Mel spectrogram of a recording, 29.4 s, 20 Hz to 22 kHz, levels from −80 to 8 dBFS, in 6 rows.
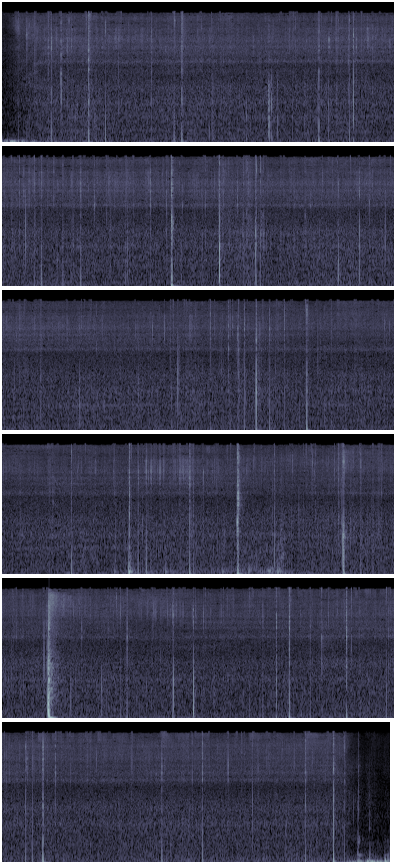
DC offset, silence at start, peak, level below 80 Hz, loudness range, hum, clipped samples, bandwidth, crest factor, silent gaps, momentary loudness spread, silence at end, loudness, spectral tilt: under 0.1%; 0 s; 0 dBFS; -44 dBFS; 5 LU; none; under 0.1%; 17 kHz; 32 dB; none; 7 LU; 0 s; -29 LUFS; -1.5 dB/octave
